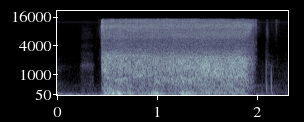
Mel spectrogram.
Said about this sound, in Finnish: Öö, kaasusumutin. niin on. Tai joku, su, joku sumutin. se on kaasusumutin.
